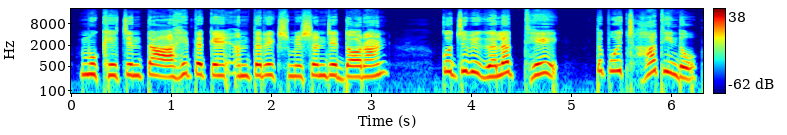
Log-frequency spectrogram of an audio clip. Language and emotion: Sindhi, fearful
